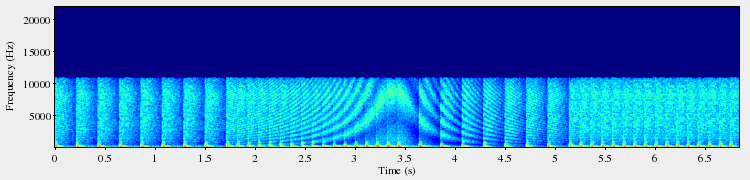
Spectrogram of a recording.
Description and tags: snare build with flange fx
